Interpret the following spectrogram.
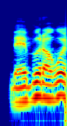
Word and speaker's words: MeV: 이를 역으로 계산하면 1줄은 6.242 곱하기 10의 18승 일렉트론 볼트이고 여기에 10의 6승을 의미하는 메가를 붙여 메가 일렉트론 볼트라는 단위를 주로 사용하며 메브라고 읽는 경우도 많습니다.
